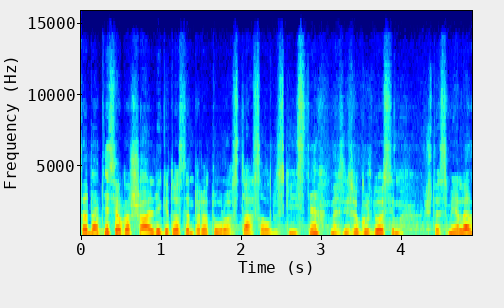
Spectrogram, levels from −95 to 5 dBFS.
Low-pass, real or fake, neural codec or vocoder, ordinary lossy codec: 14.4 kHz; fake; codec, 44.1 kHz, 7.8 kbps, DAC; Opus, 64 kbps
